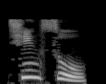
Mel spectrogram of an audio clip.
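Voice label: "倾诉", Mandarin Chinese; chinese flashcards; hsk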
